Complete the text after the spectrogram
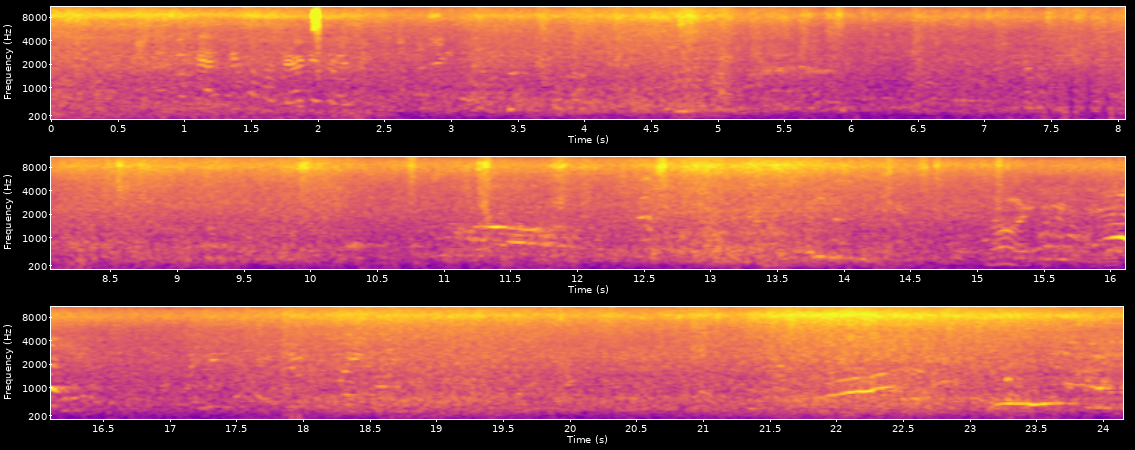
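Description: Several women chat and call out nearby outdoors.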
